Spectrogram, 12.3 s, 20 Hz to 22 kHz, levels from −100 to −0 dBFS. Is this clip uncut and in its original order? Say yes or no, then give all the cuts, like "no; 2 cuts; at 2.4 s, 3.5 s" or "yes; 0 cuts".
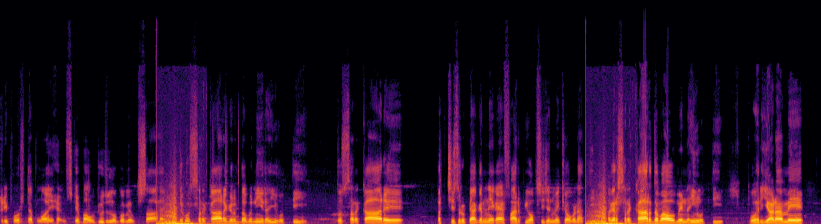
no; 2 cuts; at 2.6 s, 8.9 s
